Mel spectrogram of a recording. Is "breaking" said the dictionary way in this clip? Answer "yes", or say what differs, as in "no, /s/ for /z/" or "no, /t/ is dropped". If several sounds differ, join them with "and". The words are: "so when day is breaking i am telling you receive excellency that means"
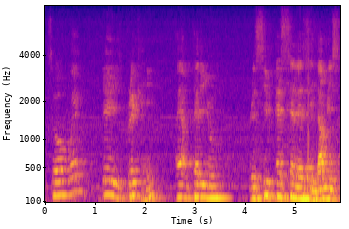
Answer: yes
